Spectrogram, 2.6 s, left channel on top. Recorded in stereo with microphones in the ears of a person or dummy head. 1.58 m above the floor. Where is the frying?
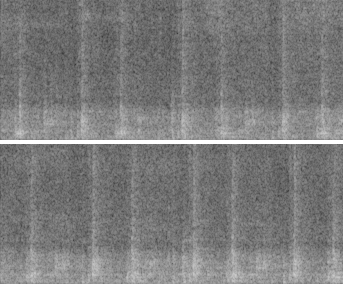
I don't hear frying.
